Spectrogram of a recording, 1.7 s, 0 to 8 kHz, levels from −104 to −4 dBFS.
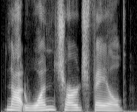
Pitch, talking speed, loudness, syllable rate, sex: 170 Hz, 140 wpm, -19 LUFS, 4.8 syllables/s, female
